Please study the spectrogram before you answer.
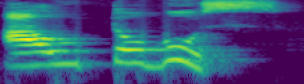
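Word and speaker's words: autobús: bus is called an auto boos notice the accent on you here that means you have to stress on this part of the word it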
